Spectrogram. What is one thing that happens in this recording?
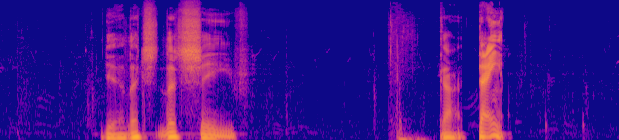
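A young man talks loudly and excitedly close to a microphone.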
